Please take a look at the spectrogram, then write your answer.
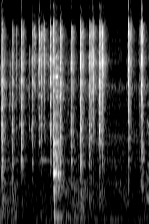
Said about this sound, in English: we're going to stir that in with these eggs right now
